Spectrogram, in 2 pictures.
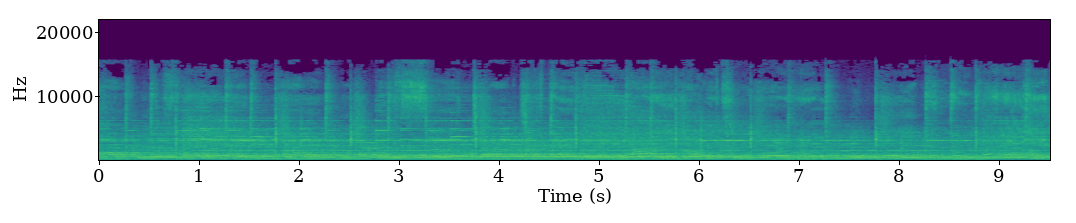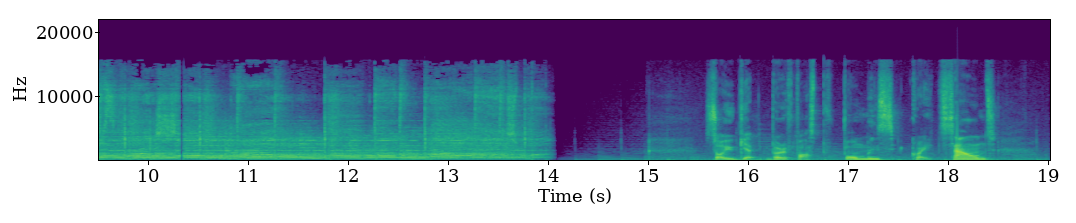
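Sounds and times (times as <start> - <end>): music through phone speakers: 0.0 - 14.1.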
